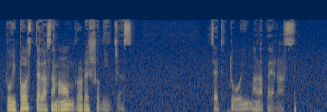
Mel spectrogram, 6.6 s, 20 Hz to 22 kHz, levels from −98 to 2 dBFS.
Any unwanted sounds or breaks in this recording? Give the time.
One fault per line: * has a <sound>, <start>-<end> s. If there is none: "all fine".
all fine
